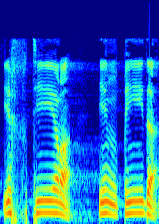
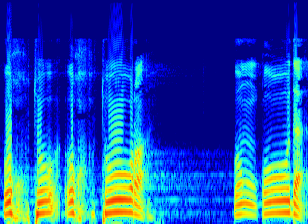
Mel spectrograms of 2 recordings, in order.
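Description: First: The verbs are said with a pure i vowel. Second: The verbs are said with a pure u vowel. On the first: "الكسر الخالص" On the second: "الضم الخالص"

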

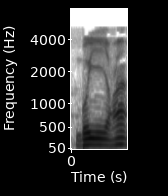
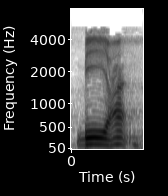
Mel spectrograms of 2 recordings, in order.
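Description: First: The first vowel is i tinged with u rounding. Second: The first vowel is a pure i sound. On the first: "التي هي إشمام الضم" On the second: "كسر خالص"

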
